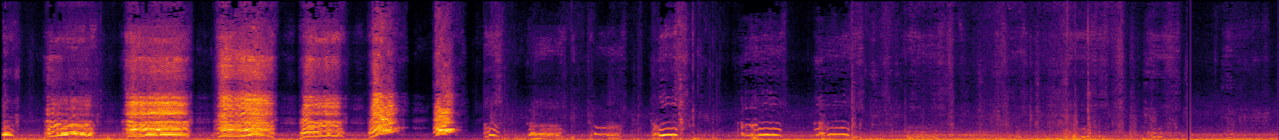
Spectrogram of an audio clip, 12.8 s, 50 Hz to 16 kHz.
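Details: A 17-year-old Shih Tzu with dementia acting up in the middle of the night at home: a run of loud, sharp barks in the opening seconds, then softer repeated yelps and whines over a steady low indoor hum.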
